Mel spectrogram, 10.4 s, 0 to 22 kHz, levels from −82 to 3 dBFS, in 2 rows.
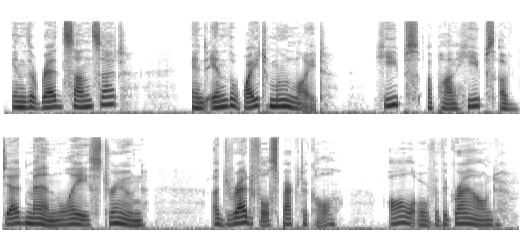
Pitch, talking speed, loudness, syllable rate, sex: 160 Hz, 140 wpm, -19 LUFS, 4.0 syllables/s, female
